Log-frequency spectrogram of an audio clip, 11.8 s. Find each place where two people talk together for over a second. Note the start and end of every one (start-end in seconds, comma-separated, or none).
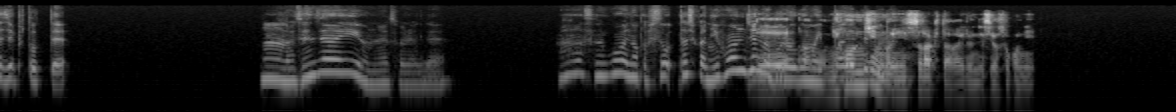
7.5-9.0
